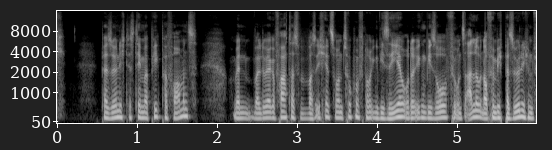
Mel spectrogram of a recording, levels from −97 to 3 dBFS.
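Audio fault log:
throughout: wrong sample rate. The speech runs about 1.45 times too fast and sits roughly 6.5 semitones high, with speed and pitch rising together. This is consistent with audio captured at 22 kHz being played back at 32 kHz without conversion. On a spectrogram, harmonics and formants sit stretched upward by the same 1.45 factor, and syllables look compressed in time. On the waveform, the envelopes and pauses between phrases are correspondingly shorter.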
